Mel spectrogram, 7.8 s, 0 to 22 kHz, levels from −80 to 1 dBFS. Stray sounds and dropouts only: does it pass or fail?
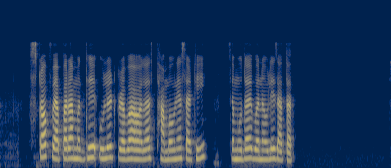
pass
